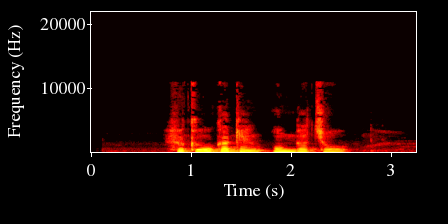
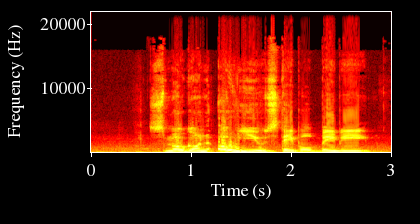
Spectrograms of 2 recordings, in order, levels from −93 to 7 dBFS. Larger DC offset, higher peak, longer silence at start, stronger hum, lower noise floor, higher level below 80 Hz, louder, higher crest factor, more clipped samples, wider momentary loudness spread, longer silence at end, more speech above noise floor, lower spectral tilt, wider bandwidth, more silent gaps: neither; second, -6 dBFS vs 0 dBFS; first, 0.8 s vs 0.05 s; neither; first, -69 dBFS vs -29 dBFS; second, -62 dBFS vs -32 dBFS; second, -24 LUFS vs -7 LUFS; first, 20 dB vs 8 dB; second, under 0.1% vs 5%; first, 10 LU vs 7 LU; first, 0.7 s vs 0.05 s; first, 46 dB vs 22 dB; first, -7.5 dB/octave vs -5 dB/octave; second, 11.5 kHz vs 19 kHz; neither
